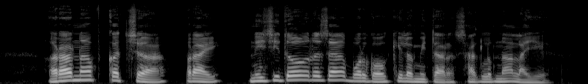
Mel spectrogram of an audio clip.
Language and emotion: Bodo, neutral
